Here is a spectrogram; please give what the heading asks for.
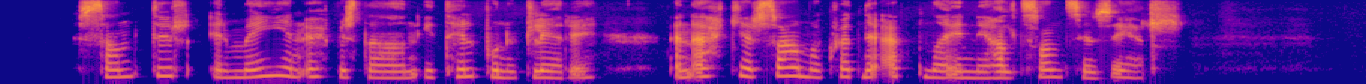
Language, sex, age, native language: Icelandic, female, 20-29, Icelandic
